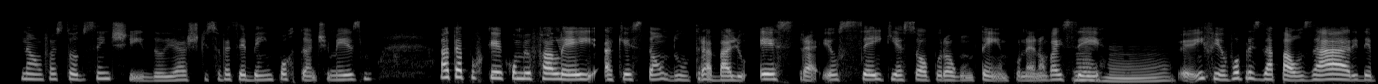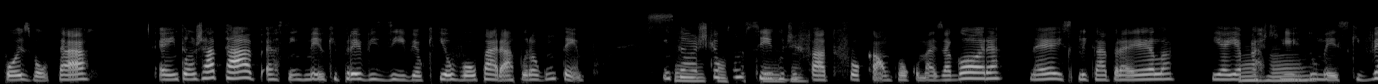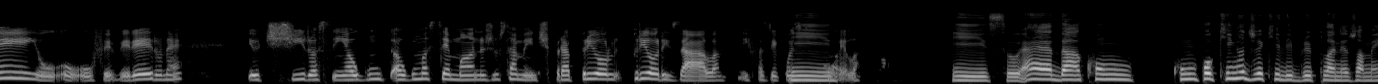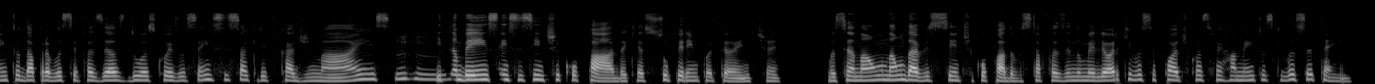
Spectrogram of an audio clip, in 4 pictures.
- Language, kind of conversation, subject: Portuguese, advice, Como posso simplificar minha vida e priorizar momentos e memórias?
- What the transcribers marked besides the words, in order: other background noise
